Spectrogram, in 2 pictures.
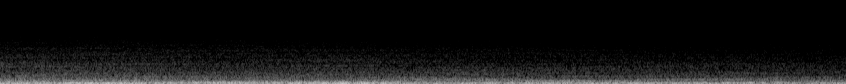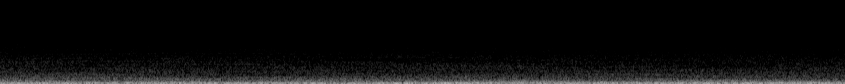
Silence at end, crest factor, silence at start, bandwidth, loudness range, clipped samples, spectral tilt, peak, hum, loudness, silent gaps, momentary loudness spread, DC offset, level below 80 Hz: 0 s; 16 dB; 0 s; 3.2 kHz; 7 LU; under 0.1%; -10 dB/octave; -12 dBFS; none; -34 LUFS; none; 9 LU; under 0.1%; -30 dBFS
